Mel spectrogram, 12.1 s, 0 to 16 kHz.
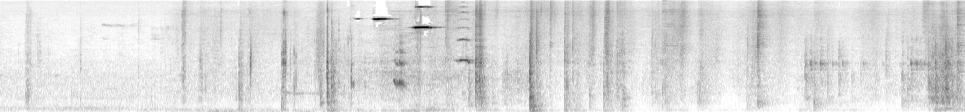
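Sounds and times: wooden door squeaking: 4.3 - 6.1.

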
